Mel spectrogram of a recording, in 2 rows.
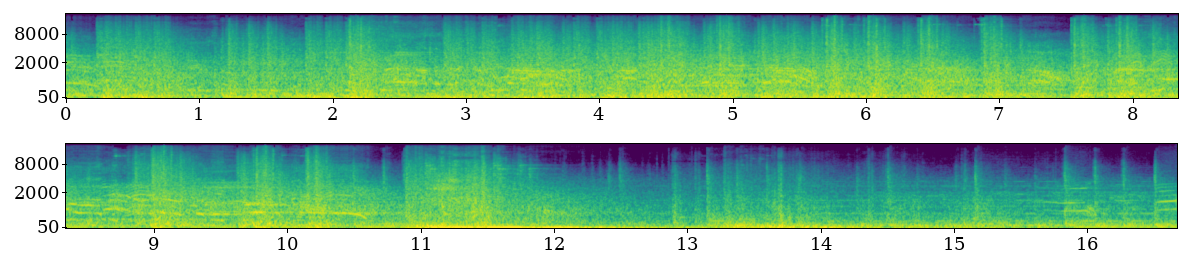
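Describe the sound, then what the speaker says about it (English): Dense bursts of gunfire rattle continuously in a parking lot in the video game Max Payne 3, rapid overlapping shots and booms from nearby, with a heavy thump near the end and faint voices beneath. "Another parking lot rattling with gunfire."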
